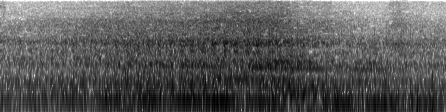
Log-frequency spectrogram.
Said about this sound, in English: There's snow on the ground and the setting sun's light is just right. Standing in a ditch across the street to get the right angle and waiting for the cars to go by,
